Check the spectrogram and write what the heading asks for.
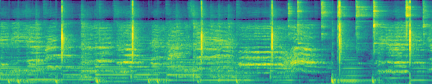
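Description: A mixed choir of women's and men's voices singing a song together over sustained low accompanying notes, with a sharp beat about every three-quarters of a second.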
